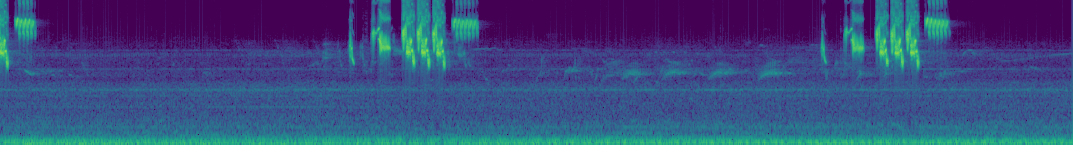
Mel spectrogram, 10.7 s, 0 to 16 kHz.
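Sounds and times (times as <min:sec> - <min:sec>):
bird song: 0:00.0 - 0:00.6, 0:02.4 - 0:04.8, 0:05.4 - 0:10.7
low steady hum: 0:00.0 - 0:10.7.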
